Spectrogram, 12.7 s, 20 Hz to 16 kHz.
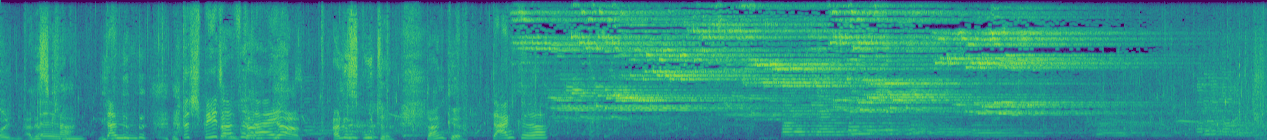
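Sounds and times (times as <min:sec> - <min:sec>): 
speech: 0:00.0 - 0:06.0
rushing stream water: 0:00.0 - 0:12.6
high chirping tones: 0:05.0 - 0:12.0.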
